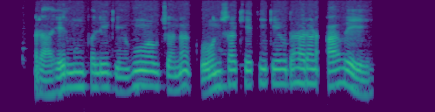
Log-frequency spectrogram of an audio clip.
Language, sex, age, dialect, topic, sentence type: Chhattisgarhi, male, 18-24, Western/Budati/Khatahi, agriculture, question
